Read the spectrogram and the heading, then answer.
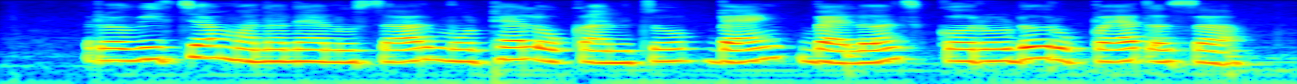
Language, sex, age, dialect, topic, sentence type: Marathi, male, 18-24, Southern Konkan, banking, statement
